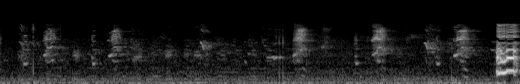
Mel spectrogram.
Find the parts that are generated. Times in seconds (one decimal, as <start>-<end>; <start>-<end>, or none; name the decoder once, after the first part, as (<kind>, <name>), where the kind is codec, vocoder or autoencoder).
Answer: 2.8-4.1 (autoencoder, DAC-VAE)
